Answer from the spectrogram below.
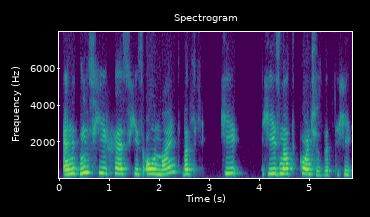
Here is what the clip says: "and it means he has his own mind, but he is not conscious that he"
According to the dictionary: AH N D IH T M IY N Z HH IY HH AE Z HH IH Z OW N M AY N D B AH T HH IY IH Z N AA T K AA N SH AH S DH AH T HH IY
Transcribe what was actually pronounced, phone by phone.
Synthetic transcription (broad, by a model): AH N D IH T M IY N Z HH IY HH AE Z HH IH Z OW N M AY N D B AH T HH IY IH Z N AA T K AA N SH AH S DH AH T HH IY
